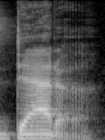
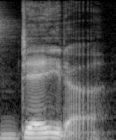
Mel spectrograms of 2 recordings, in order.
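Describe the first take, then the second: First: The first vowel sounds like the one in cat. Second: The first vowel sounds like the one in day. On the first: "D A sounds like da, the same as sound we have in cat" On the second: "D A sounds like day, which rhymes with hey"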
